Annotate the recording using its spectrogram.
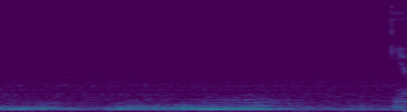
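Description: A low, steady rumbling hum that swells and fades, loudest about two seconds in.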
